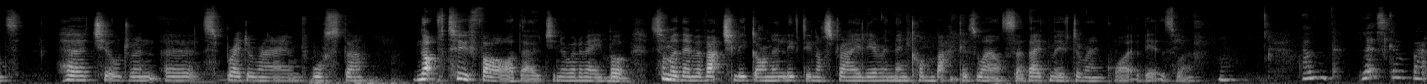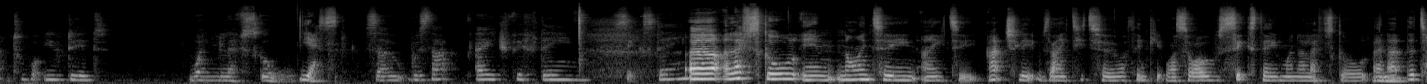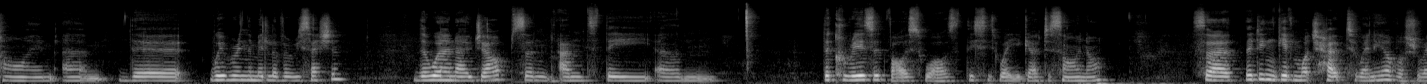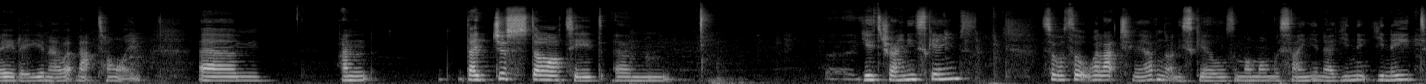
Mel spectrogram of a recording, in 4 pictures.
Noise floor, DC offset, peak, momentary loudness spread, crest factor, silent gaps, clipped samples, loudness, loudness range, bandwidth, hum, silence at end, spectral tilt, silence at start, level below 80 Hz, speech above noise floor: -59 dBFS; under 0.1%; -2 dBFS; 15 LU; 24 dB; none; under 0.1%; -26 LUFS; 10 LU; 19 kHz; none; 0 s; -4 dB/octave; 0 s; -54 dBFS; 33 dB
